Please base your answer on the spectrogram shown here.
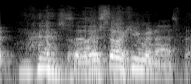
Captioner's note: laugh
